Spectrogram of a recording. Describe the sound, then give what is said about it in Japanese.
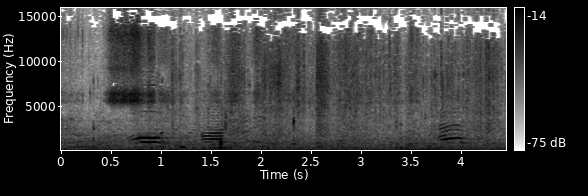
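Wet chewing and mouth noises continue steadily as someone eats soft neri-yokan (sweet bean jelly), with small smacking sounds and a few brief high squeaks, and no clear talking. “練りようかん食べながら話しようとしてるってことですなんかね人がもの食べてる音なんか不愉快でどうしようもないと思うんですけど脳がね糖分を欲しがってるんですものすごく体が疲れてるちょっとしばらく咀嚼音とかがね理解って申し訳ないんですけど”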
